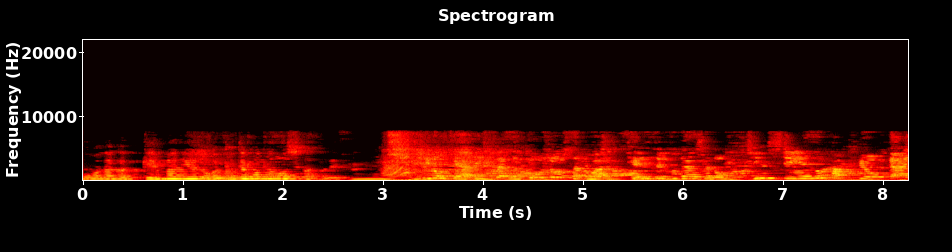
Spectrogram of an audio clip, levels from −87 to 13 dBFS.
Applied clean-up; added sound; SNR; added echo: classical method WPE with log-MMSE.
